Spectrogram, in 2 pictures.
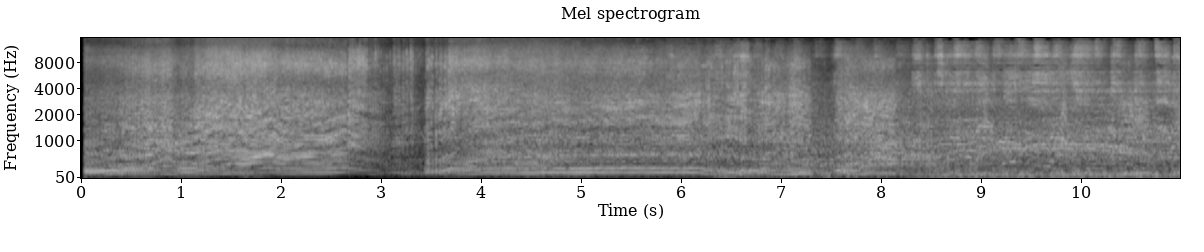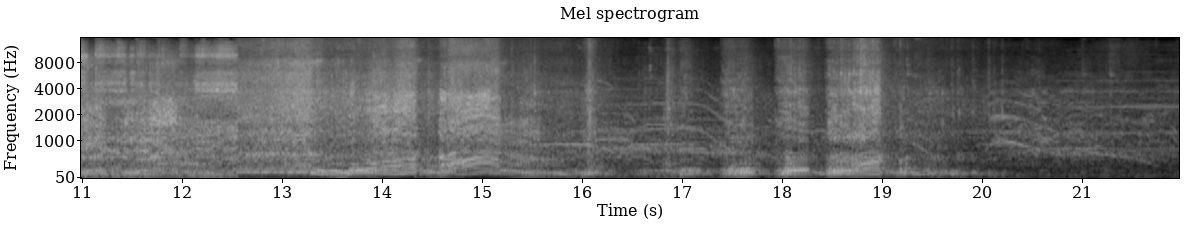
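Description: Rock bouncer buggy engine revving hard in repeated surges, pitch rising and falling as the driver works the throttle up the climb. Near the end the engine sound falls away and a few loud knocks come as the buggy crashes down onto its side.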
